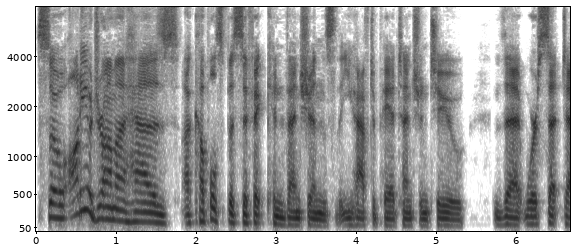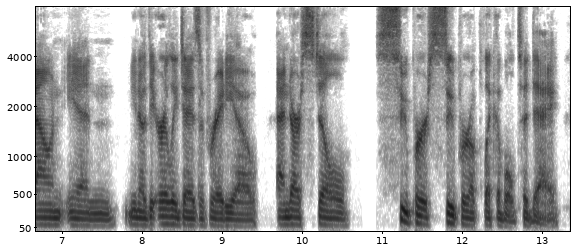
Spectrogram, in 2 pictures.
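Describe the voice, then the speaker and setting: A man's voice: deep voice, a little slow, sharp tone. A man giving thoughtful, conversational answers as an interview guest, explaining things with frequent asides. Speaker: interview guest, audio drama maker.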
